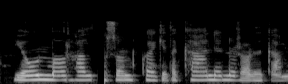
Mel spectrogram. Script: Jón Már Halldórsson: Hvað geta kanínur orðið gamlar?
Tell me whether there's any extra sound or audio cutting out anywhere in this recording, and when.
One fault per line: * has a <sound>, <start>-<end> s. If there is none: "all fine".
* has a dropout, 1.0-1.0 s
